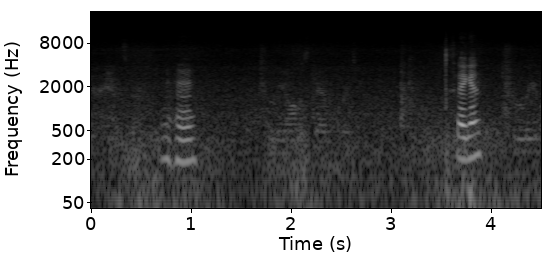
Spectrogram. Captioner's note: student murmurs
